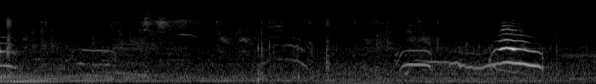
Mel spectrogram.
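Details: Abandoned street kittens crowd around someone feeding feral cats in the cold; sparse rising-falling meows, one louder drawn-out mew near the end, over quiet background hiss.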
